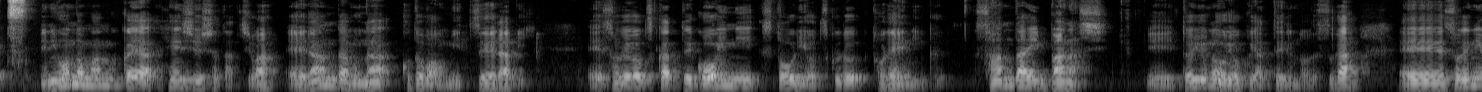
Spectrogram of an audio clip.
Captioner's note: speaking Japanese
